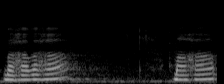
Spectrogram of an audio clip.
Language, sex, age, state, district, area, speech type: Sanskrit, female, 18-30, Kerala, Kannur, rural, spontaneous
